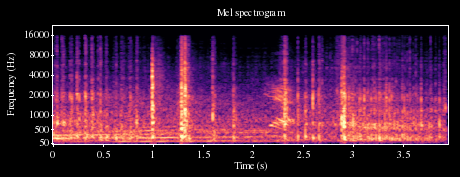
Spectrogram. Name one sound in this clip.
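A skateboard clacks on concrete.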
